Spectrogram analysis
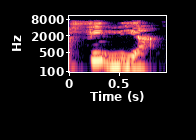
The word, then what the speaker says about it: filia: Em latim, vogal seguida de vogal é breve. Então, este I seguido do A é breve. Vejam o sinal em forma de meia-lua. Isso quer dizer que a sílaba longa é a anterior.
